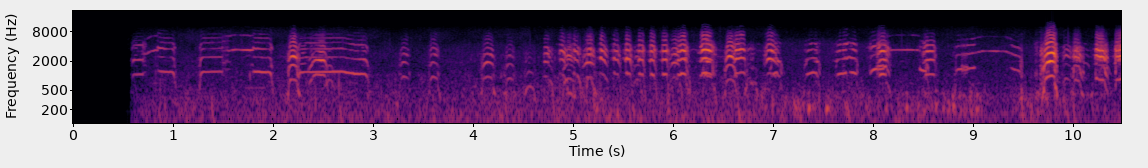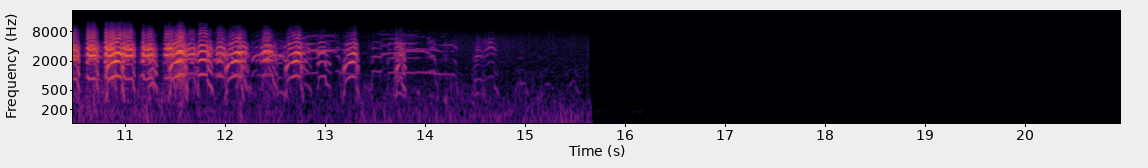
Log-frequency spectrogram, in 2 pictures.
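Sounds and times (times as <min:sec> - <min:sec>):
gulls: 0:00.6 - 0:15.7.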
